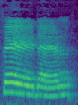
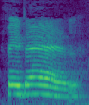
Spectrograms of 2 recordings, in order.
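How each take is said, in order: First: The vowel in the word is short. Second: The vowel in the word is long. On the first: The speaker calls it wrong. "So it's not fidel" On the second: The speaker calls it right. "fidel is the long vowel"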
